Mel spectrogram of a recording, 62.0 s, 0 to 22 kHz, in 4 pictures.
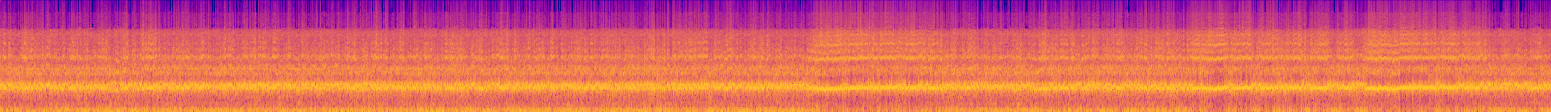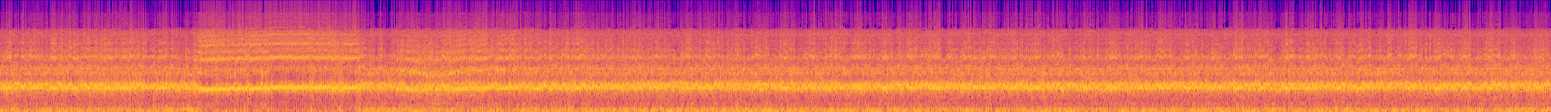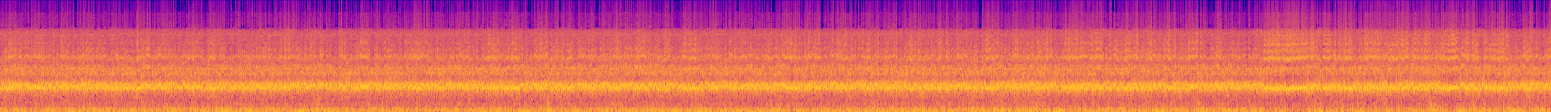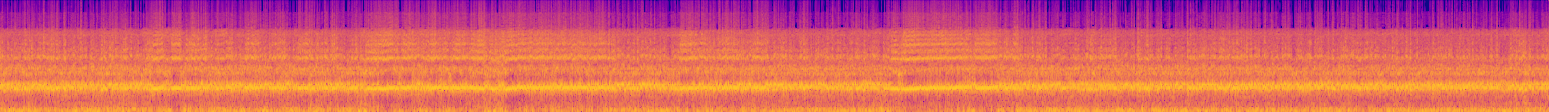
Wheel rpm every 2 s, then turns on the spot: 230, 230, 230, 230, 230, 230, 230, 230, 230, 220, 230, 230, 230, 240, 230, 230, 230, 230, 230, 230, 230, 230, 230, 230, 230, 220, 230, 230, 230, 230, 230.
none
